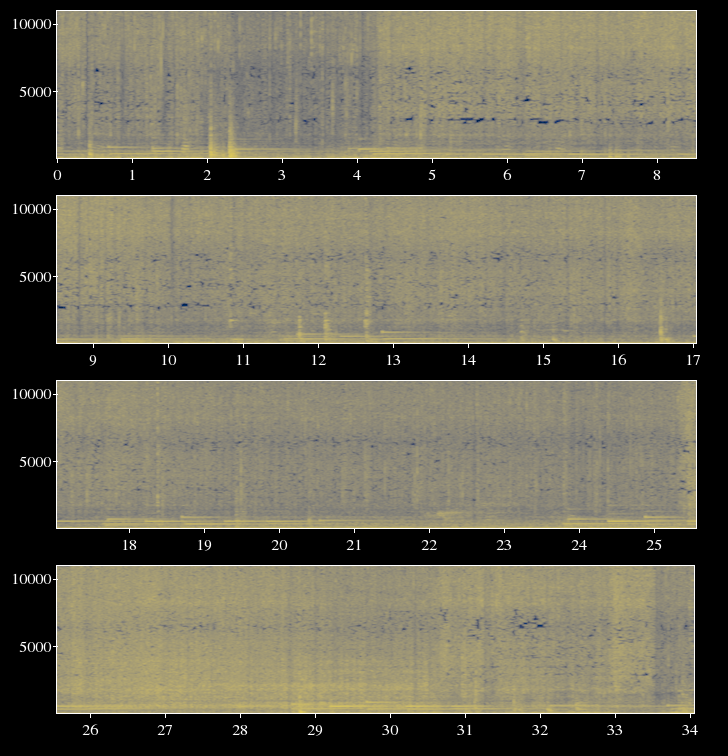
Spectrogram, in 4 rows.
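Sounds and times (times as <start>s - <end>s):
oil sizzling in a wok: 0.0s - 34.0s
soft background music: 0.0s - 34.0s.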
